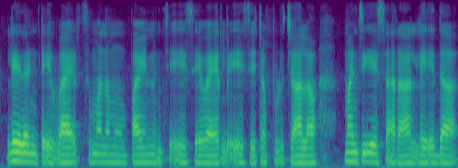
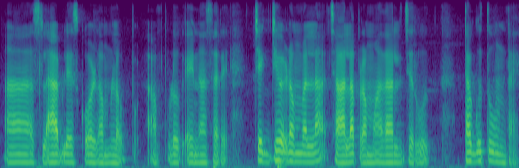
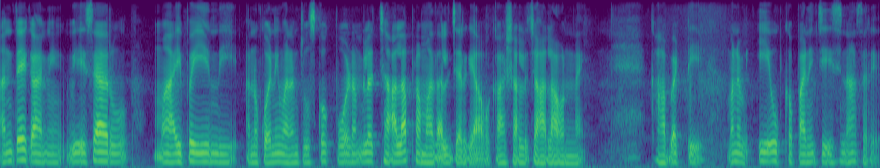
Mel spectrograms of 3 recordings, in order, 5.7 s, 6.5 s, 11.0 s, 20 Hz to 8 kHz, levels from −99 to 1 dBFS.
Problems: constant background noise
